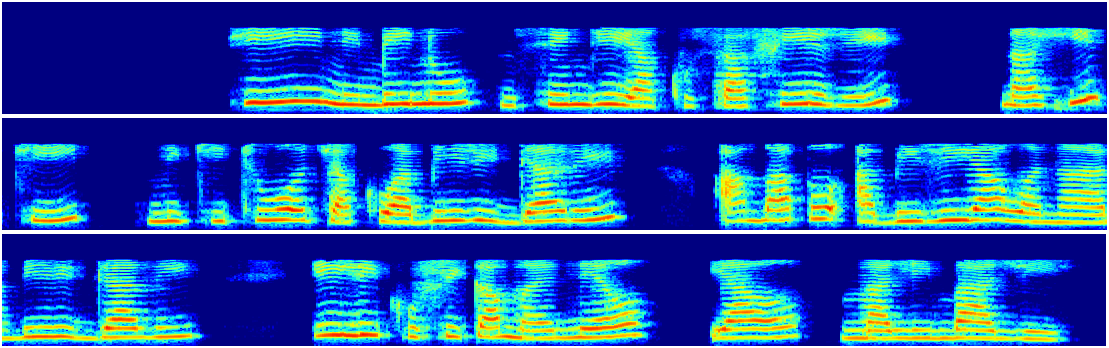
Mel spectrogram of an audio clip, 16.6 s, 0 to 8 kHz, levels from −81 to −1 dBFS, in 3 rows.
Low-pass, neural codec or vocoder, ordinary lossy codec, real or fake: 7.2 kHz; autoencoder, 22.05 kHz, a latent of 192 numbers a frame, VITS, trained on one speaker; AAC, 16 kbps; fake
